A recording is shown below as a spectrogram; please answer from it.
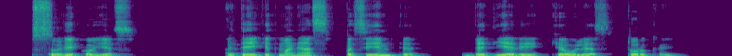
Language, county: Lithuanian, Vilnius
